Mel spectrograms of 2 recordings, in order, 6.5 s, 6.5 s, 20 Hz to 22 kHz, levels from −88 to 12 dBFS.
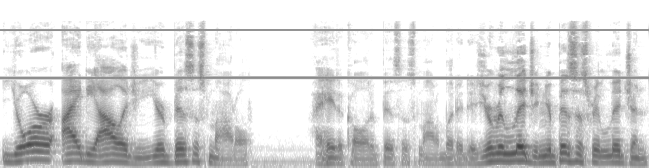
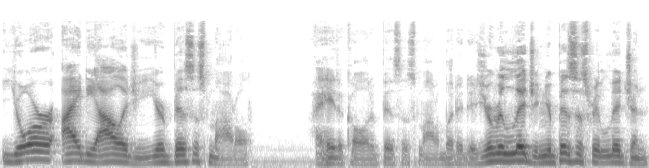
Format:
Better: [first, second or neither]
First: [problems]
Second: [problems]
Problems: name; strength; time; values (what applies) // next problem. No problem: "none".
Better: second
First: high-pitched whine; loud; throughout; 11.5 kHz, 6 dB below the speech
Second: none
